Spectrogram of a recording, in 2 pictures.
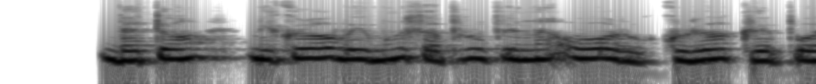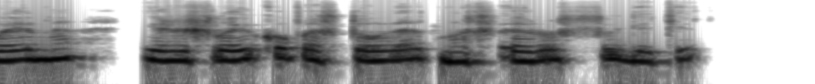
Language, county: Lithuanian, Kaunas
